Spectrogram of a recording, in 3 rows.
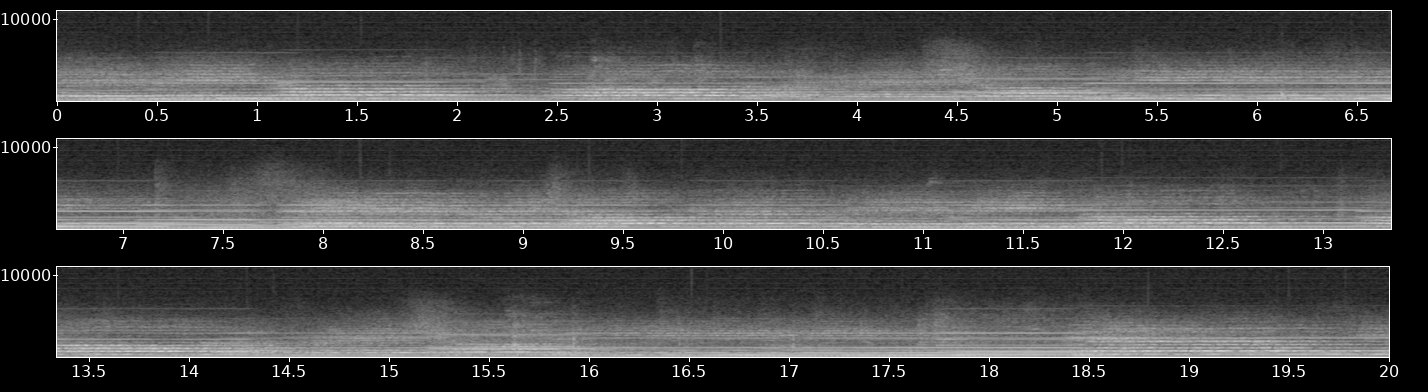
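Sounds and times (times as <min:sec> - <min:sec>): choir singing a hymn: 0:00.0 - 0:20.0
sustained low notes: 0:00.0 - 0:20.0.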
